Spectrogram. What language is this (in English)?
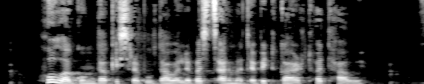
Georgian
